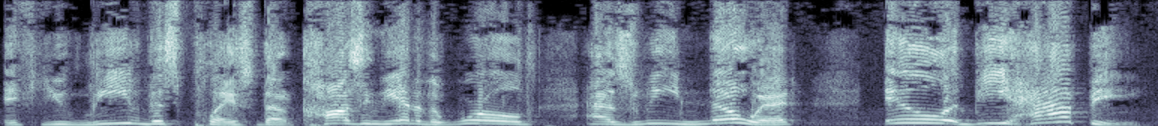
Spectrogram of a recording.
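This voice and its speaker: A man voicing an excitable, fearful friend in a dramatic fan fiction reading, with a husky, excited delivery. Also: sits high, a little slow, dry recording, heavily acted. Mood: anxious warning.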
